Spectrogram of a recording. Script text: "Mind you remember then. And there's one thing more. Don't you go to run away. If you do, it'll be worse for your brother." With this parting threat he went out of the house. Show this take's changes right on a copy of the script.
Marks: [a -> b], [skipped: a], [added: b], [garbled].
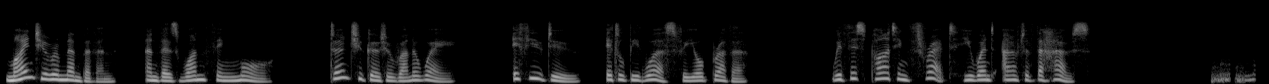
"Mind you remember then. And there's one thing more. Don't you go to run away. If you do, it'll be worse for your brother." With this parting threat he went out of the house.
